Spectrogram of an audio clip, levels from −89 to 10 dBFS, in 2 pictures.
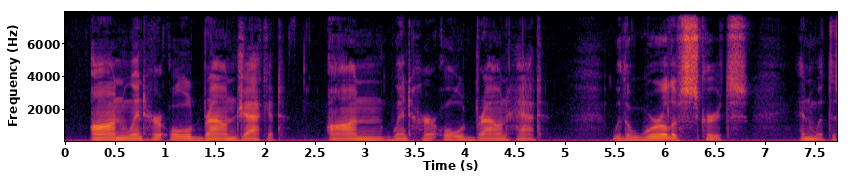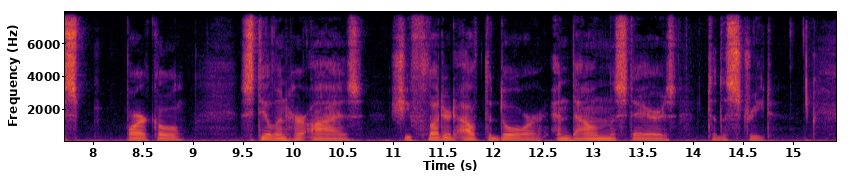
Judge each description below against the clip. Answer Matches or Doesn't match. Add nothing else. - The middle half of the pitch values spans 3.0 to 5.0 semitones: Doesn't match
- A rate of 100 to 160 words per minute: Matches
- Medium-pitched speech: Doesn't match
